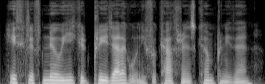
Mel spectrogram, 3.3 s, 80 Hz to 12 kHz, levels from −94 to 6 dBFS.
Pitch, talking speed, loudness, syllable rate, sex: 110 Hz, 180 wpm, -20 LUFS, 6.3 syllables/s, male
